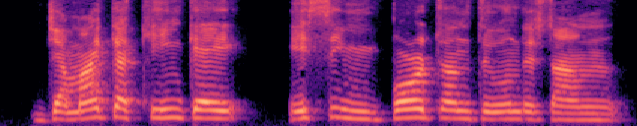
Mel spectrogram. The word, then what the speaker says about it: Jamaica Kincaid: Readers like Jamaica Kincaid are like important that's the right pronunciation, yeah.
